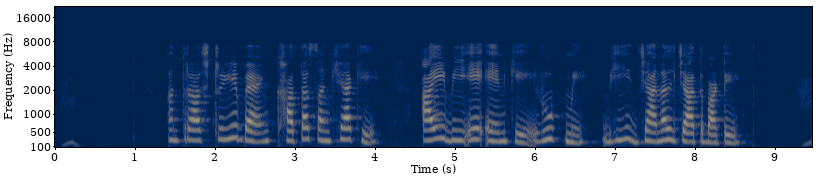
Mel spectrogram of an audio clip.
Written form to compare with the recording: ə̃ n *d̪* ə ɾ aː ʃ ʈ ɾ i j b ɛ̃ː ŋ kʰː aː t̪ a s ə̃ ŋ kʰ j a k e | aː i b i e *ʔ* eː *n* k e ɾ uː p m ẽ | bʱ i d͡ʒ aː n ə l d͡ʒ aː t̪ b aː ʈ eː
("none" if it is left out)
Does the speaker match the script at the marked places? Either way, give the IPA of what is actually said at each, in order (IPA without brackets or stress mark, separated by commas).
t̪, ʔ, n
